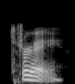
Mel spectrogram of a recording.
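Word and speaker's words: très: means hey or hi if you have an S at the end of the word you do not pronounce the S you see that in the French word for very which is Tre okay we don't pronounce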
